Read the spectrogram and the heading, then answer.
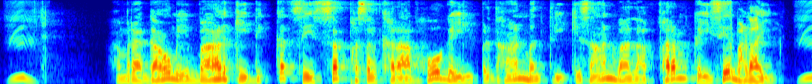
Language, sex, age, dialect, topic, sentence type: Bhojpuri, male, 31-35, Northern, banking, question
